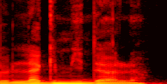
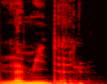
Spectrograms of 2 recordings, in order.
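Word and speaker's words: amygdale: Le G ne se prononce pas. C'est l'amidal. Non l'agmidal non c'est une région du cerveau. Ce sont les amidales. Oui c'est par rapport à la mémoire. Et ben, j'ai prononcé le G. Je devrais pas prononcer le G.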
